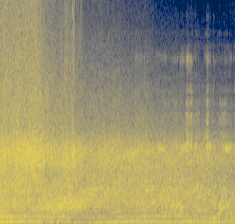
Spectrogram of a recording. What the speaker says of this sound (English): The violent upshift.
